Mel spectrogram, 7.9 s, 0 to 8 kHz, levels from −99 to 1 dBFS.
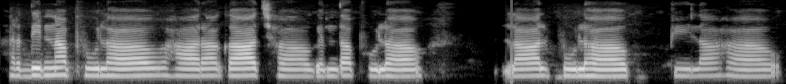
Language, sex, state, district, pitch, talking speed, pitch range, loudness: Hindi, female, Jharkhand, Sahebganj, 205 Hz, 105 wpm, 195-210 Hz, -19 LUFS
